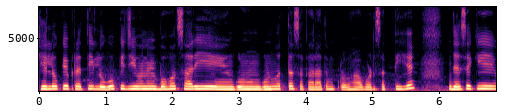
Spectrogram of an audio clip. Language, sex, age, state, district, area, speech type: Hindi, female, 30-45, Madhya Pradesh, Bhopal, rural, spontaneous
